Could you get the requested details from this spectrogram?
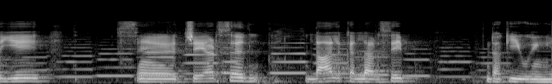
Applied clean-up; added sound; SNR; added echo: none; Wind instrument, woodwind instrument; 11 dB; none.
